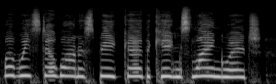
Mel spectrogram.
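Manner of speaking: very high falsetto mock voice; mock early Americans. Host mocking settlers who came to America, silly falsetto. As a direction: squeak it out, slowing on the royal phrase. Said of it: "and we're like".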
